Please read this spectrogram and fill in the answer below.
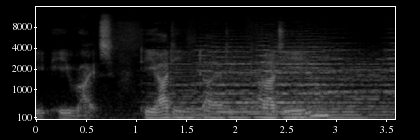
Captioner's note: humming; dramatic orchestra music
